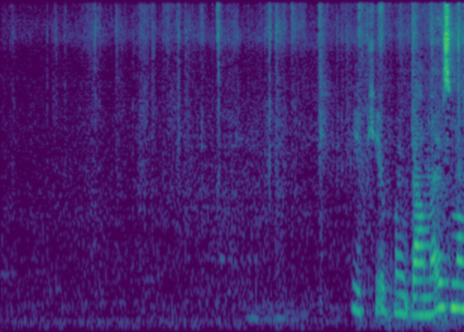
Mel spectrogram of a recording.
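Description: Fabric ribbon rustles softly as it is handled.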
